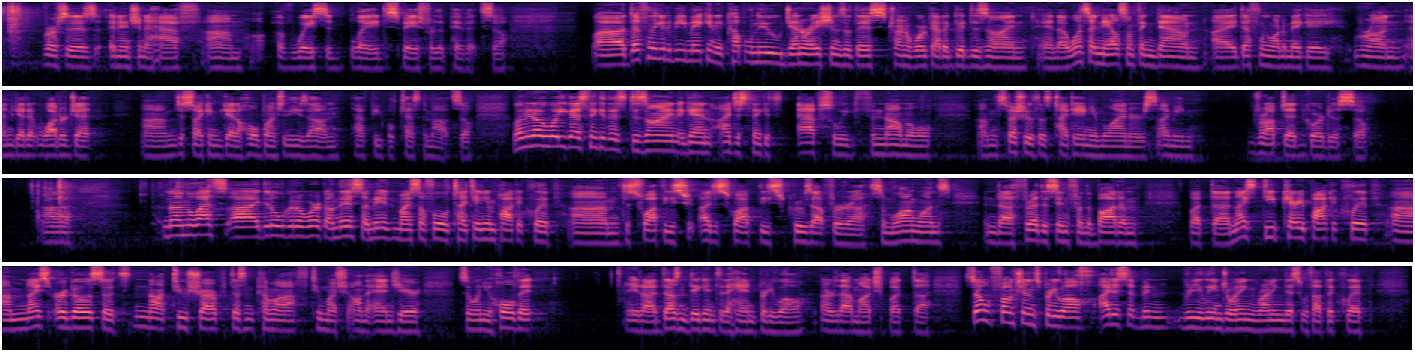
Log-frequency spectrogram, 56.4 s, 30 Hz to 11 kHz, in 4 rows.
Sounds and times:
Speech: 0:00.4 - 0:05.1, 0:06.0 - 0:27.9, 0:28.6 - 0:29.0, 0:29.8 - 0:56.1.

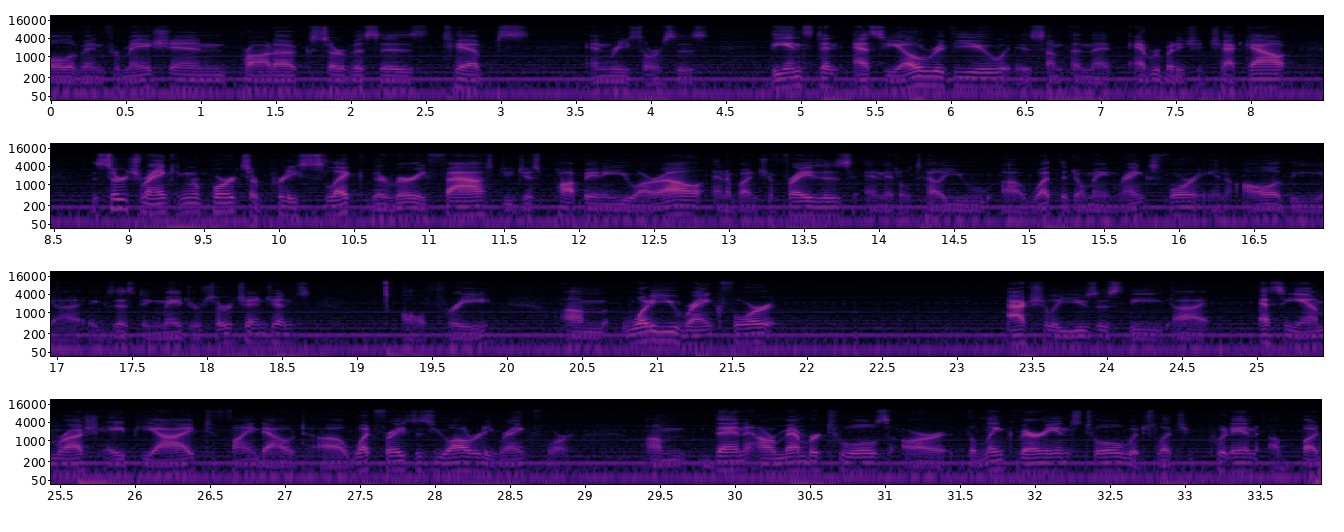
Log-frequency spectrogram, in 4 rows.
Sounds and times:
Speech: 0:00.0 - 0:21.8, 0:23.4 - 0:33.9.

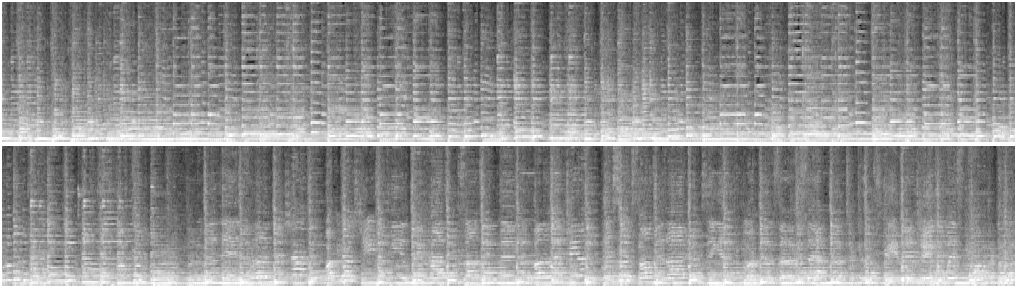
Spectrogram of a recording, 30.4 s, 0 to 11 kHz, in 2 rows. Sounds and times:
Bluegrass: 0:00.0 - 0:30.3.

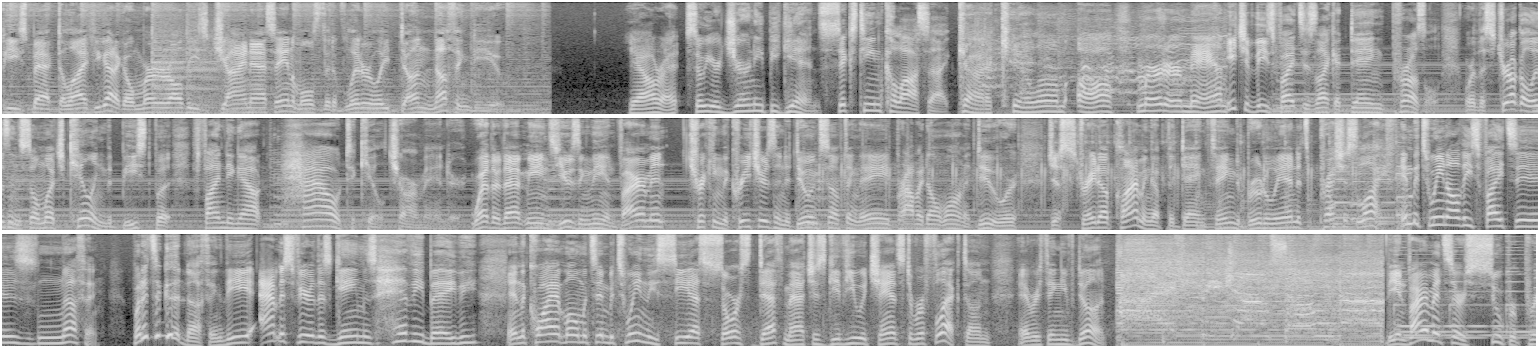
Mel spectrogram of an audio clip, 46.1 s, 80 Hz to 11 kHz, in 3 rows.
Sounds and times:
Speech: 0:00.0 - 0:05.1, 0:06.2 - 0:41.8, 0:44.6 - 0:46.0
Music: 0:00.0 - 0:05.5, 0:09.6 - 0:29.6, 0:41.9 - 0:46.0.

